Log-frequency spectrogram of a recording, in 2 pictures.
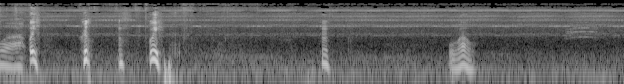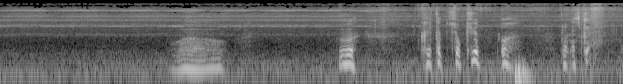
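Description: Leaves rustle as a hand pushes through grass and low plants.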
